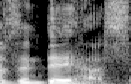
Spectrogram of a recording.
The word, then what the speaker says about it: Zendejas: absolutely call for Gio Reyna to bring in Zendejas, but the US is having trouble finding those spaces in the attack, you know. What What name was he supposed to pronounce? It's Alejandro Zendejas, okay?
